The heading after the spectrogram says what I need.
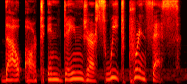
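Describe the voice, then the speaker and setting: Slurring, spitting male monster in an audio storybook, slow and dark, as a woman narrator puts him on. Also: medium pitch, animated, soft background music, heavily acted. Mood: desperate.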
